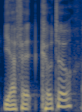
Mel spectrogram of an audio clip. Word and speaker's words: Yaphet Kotto: Yafo, I can never pronounce it right. Yaphet Kotto.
